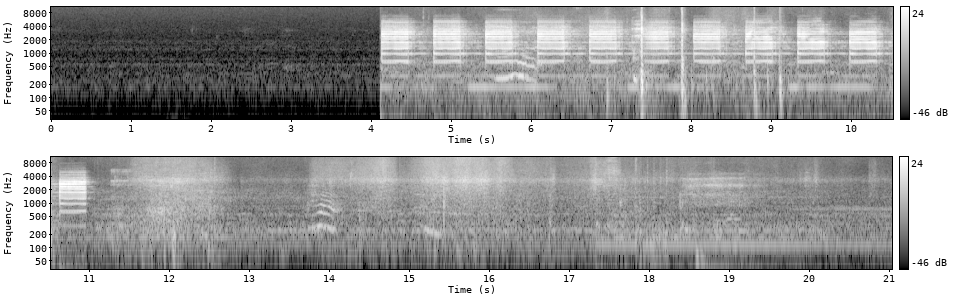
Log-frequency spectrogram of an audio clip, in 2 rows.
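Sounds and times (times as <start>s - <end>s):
electronic alarm beeping: 4.1s - 11.5s
sharp knocks: 6.1s - 11.0s.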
